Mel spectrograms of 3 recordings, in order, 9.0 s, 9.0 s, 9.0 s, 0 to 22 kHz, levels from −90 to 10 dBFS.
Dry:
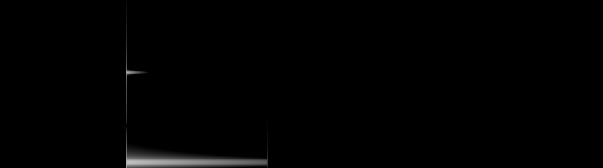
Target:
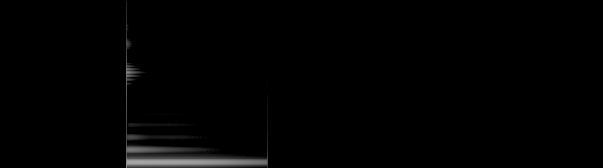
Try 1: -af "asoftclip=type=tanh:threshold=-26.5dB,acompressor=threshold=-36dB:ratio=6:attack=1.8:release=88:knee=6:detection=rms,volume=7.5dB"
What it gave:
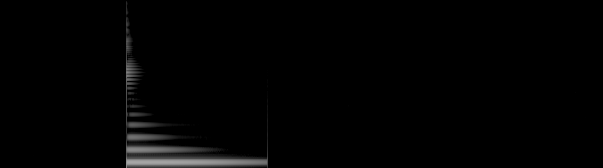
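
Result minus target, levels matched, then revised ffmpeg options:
soft clip: distortion +7 dB
-af "asoftclip=type=tanh:threshold=-18.5dB,acompressor=threshold=-36dB:ratio=6:attack=1.8:release=88:knee=6:detection=rms,volume=7.5dB"

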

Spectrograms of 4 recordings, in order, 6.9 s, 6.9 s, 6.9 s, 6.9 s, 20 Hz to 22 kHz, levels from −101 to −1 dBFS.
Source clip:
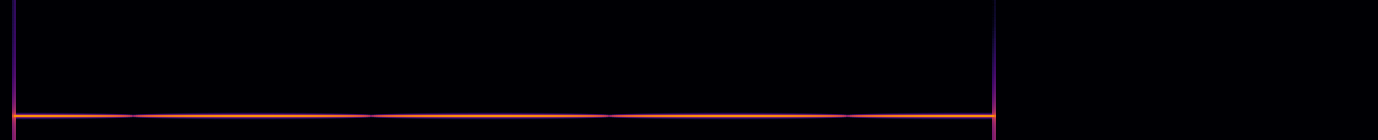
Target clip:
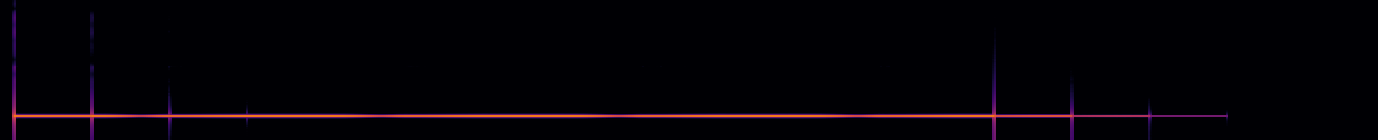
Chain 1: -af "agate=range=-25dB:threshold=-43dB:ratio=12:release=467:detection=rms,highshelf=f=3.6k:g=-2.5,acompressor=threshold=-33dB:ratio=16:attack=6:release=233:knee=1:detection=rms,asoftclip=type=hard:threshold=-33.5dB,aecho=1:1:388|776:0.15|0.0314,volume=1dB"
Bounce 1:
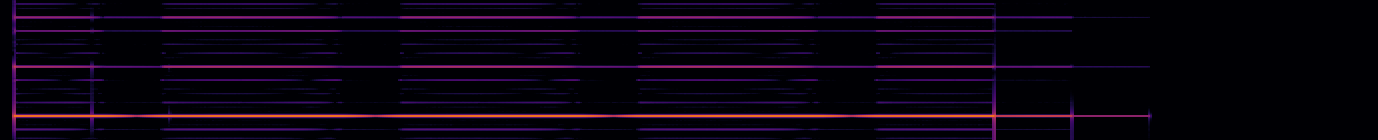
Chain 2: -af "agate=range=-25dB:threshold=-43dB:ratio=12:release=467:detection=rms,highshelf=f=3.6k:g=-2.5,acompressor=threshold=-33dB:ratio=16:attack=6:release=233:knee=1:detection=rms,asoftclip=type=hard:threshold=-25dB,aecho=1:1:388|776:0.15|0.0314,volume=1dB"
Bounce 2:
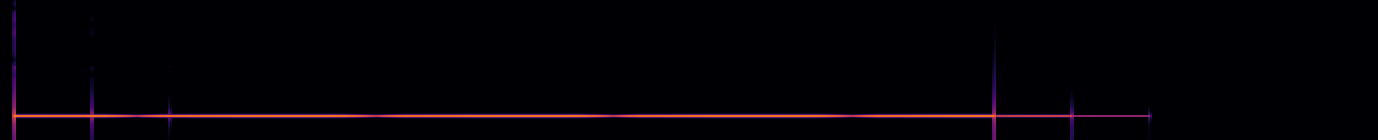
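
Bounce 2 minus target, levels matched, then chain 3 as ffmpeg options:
echo-to-direct -7 dB
-af "agate=range=-25dB:threshold=-43dB:ratio=12:release=467:detection=rms,highshelf=f=3.6k:g=-2.5,acompressor=threshold=-33dB:ratio=16:attack=6:release=233:knee=1:detection=rms,asoftclip=type=hard:threshold=-25dB,aecho=1:1:388|776|1164:0.335|0.0703|0.0148,volume=1dB"

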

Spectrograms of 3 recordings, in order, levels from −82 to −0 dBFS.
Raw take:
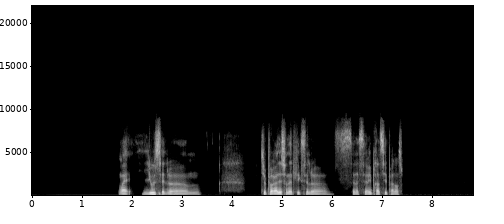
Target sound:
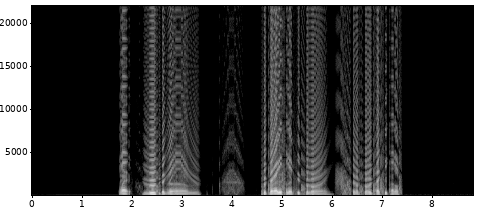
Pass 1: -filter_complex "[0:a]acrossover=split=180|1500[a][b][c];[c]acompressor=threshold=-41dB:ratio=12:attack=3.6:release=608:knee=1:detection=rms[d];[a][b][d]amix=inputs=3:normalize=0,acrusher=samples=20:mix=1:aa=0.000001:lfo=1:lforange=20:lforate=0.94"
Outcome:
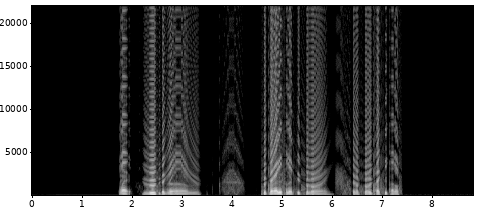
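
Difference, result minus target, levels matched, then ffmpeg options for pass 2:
compressor: peak gain reduction +9 dB
-filter_complex "[0:a]acrossover=split=180|1500[a][b][c];[c]acompressor=threshold=-31dB:ratio=12:attack=3.6:release=608:knee=1:detection=rms[d];[a][b][d]amix=inputs=3:normalize=0,acrusher=samples=20:mix=1:aa=0.000001:lfo=1:lforange=20:lforate=0.94"

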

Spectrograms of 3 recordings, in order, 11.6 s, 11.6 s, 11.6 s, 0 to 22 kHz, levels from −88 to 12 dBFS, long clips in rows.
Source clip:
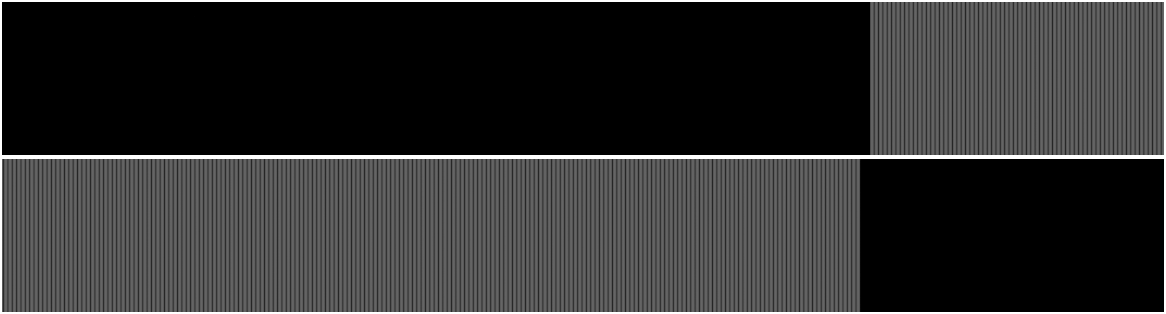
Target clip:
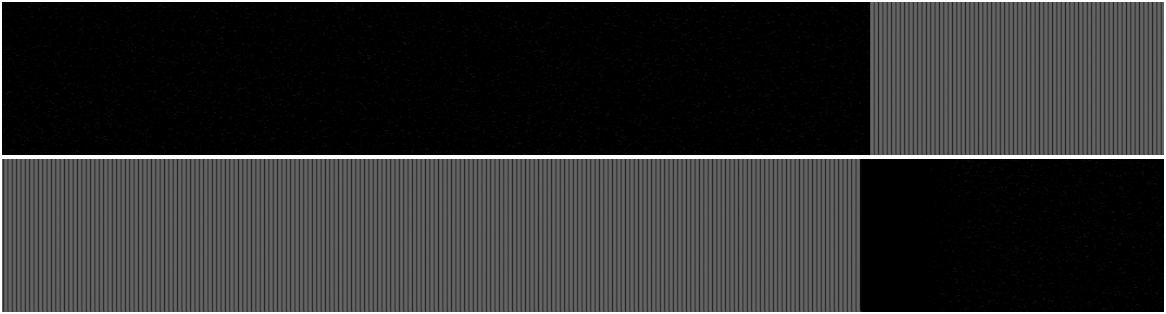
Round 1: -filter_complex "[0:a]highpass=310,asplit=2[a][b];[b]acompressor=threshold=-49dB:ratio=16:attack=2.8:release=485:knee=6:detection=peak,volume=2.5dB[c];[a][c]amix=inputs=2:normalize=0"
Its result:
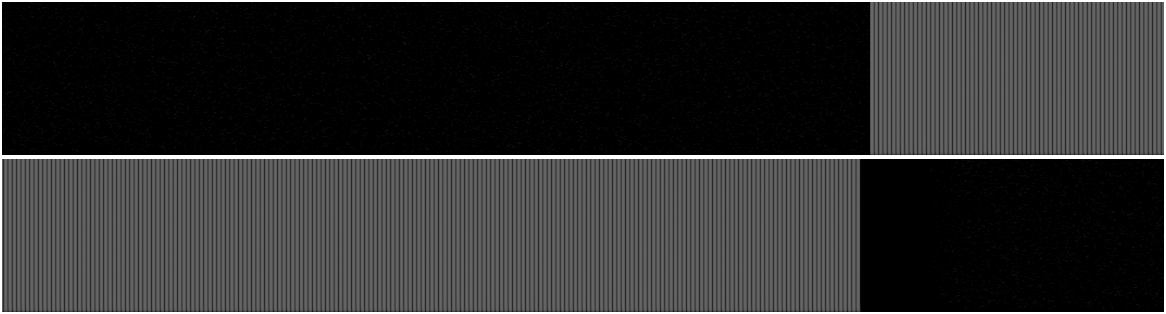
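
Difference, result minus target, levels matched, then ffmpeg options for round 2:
125 Hz band -13.0 dB
-filter_complex "[0:a]highpass=88,asplit=2[a][b];[b]acompressor=threshold=-49dB:ratio=16:attack=2.8:release=485:knee=6:detection=peak,volume=2.5dB[c];[a][c]amix=inputs=2:normalize=0"

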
